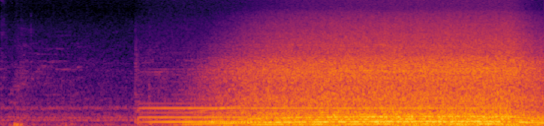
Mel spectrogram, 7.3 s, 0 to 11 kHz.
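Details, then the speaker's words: Lasko WeatherShield box fan, bought 2017, startup on low speed: near silence, then a soft hum builds over a few seconds into a steady, even whoosh; normal healthy fan startup. "Okay. Not not really much of a startup sound, but I'll just share with it anyway."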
